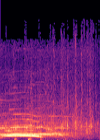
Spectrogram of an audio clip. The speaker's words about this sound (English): Amazing stuff. There's nothing like a spontaneous burst of applause. And that was nothing like a spontaneous burst of applause.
